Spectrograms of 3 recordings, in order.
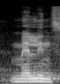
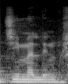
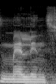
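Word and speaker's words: Gmelin: pigments is known as melin's test g is silent okay it is not gmalin right it is melin's test so test for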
